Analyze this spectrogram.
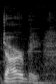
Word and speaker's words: Rufty: a legal thing, so they changed the spelling of their name from Darby to Rufty, but pronounced it Darby.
